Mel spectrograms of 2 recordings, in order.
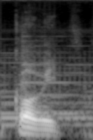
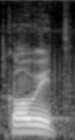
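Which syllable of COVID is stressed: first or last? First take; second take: first; last. First: The stress is on the first syllable. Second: The stress is on the last syllable. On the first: "Y si le ponemos, acento, tenemos que decir COVID. Sería una palabra grave" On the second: "Si no le ponemos acento, entonces hablamos de COVID"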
